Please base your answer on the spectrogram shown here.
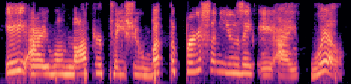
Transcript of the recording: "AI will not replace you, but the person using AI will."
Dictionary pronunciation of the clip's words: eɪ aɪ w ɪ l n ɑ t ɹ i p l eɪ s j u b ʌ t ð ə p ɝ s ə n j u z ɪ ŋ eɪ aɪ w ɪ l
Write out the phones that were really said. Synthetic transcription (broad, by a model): eɪ aɪ w ɪ l n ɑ t ɹ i p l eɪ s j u b ʌ t ð ə p ɝ s ə n j u z ɪ ŋ eɪ aɪ w ɪ l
